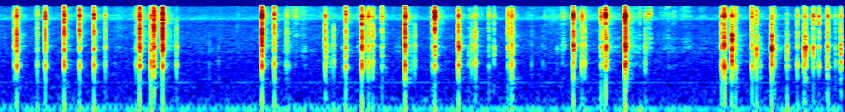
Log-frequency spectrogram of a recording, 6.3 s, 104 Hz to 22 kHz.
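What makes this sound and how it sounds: An eyelash case is tapped in quick, irregular bursts of short, dry clicks that sound bright and crisp, with a slight knock around 1 kHz and almost no ring after each hit. A low steady hum runs underneath, and no voice is heard.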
